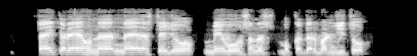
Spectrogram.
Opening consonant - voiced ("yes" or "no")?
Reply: no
